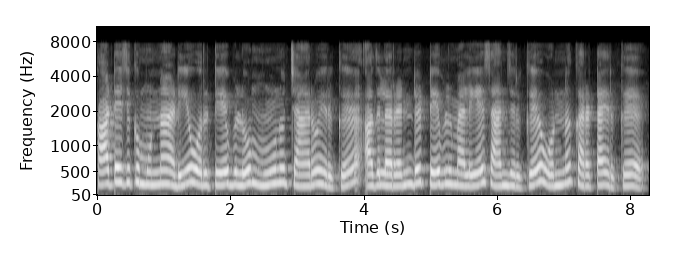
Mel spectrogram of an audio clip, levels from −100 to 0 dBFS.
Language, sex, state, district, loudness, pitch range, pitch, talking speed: Tamil, female, Tamil Nadu, Nilgiris, -15 LUFS, 220-260 Hz, 240 Hz, 115 wpm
